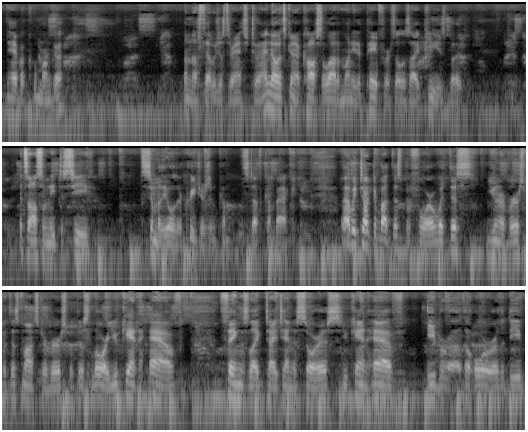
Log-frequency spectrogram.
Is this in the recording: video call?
no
